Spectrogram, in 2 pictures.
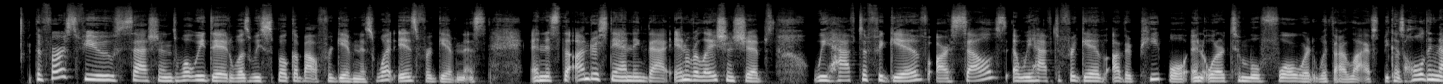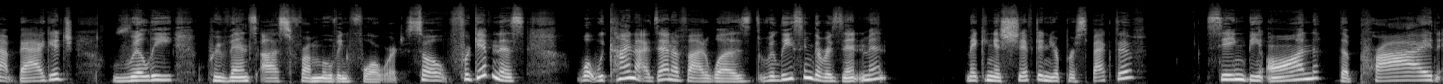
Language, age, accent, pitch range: English, 30-49, American, 160-215 Hz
